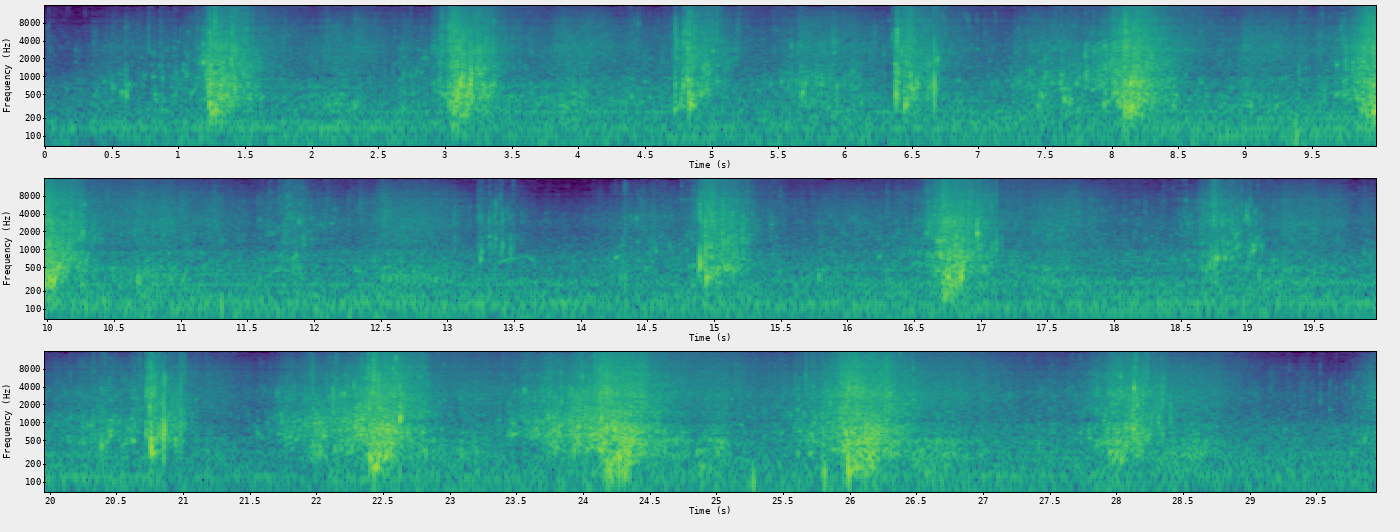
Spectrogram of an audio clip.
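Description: Small lake waves lapping and splashing against a shallow, weedy shoreline, one splash about every two seconds, some louder than others, over a steady wash of moving water.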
